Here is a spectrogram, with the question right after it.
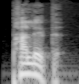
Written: फलित

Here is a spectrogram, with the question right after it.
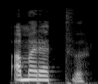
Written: अमरत्व

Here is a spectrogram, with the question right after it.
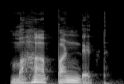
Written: महापंडित

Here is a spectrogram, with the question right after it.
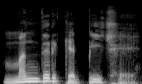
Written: मंदिर

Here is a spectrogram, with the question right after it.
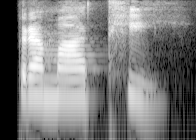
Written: प्रमाथी

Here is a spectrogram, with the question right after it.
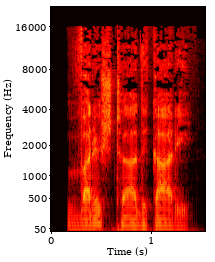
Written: वरिष्ठ-अधिकारी

